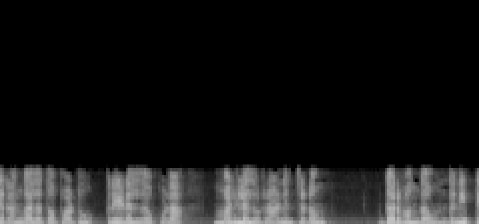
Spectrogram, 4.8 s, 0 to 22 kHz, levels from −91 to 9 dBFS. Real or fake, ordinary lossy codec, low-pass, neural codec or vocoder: fake; none; 5.4 kHz; vocoder, 24 kHz, 100 mel bands, Vocos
